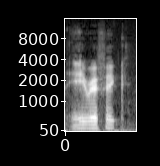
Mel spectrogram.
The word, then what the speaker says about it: Arific: So I'm Arific, pronounced Arific, like something being terrific. So some people say. That's incorrect, but it's not gonna kill me if people do that.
